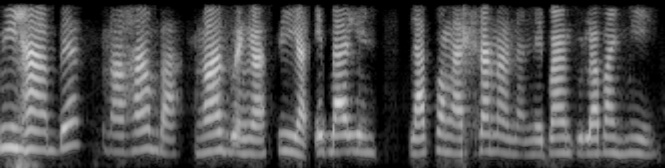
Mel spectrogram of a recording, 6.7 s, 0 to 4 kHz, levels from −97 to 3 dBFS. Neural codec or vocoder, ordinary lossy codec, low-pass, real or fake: codec, 16 kHz, 1 kbps, X-Codec, WavLM features, trained on Multilingual LibriSpeech; AAC, 32 kbps; 3.6 kHz; fake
